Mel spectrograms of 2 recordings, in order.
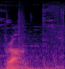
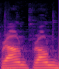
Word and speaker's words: prawn: Meet में again beef, fish, prawn, again प्रॉन, correct pronunciation is प्रॉन। वो प्राउन बोल के ना वो मुंह पे ही चढ़ गया।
